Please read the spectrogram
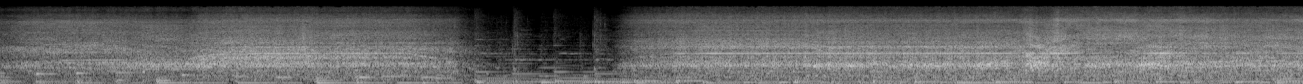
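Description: TESCOM TID2200TW hair dryer running on test, working again after its broken power cord was resoldered: a steady rush of air with a thin, high whine. About five seconds in it cuts out for a second and then starts up again.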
